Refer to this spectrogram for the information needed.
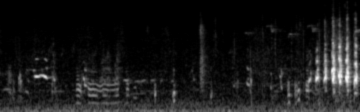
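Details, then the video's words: Chickens give scattered short clucks and a brief drawn-out tonal call, then loud rapid sharp chirps build near the end over a quiet background. "Chicken Sounds Noises Hens Clucking Roosters Crowing"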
